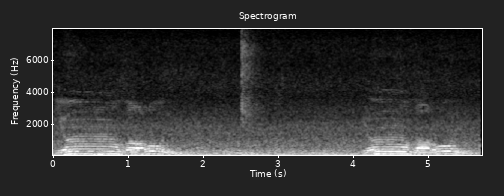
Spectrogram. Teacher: ra berbaris dammah, ra berbaris di hadapan juga dibaca dengan tafkhim tebal.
